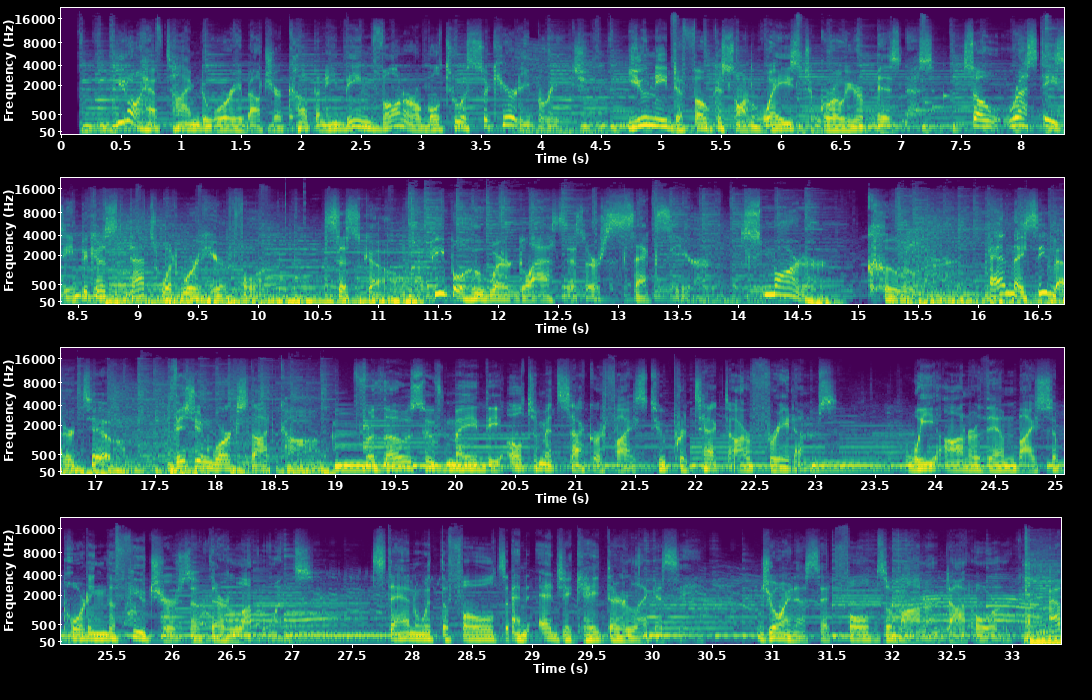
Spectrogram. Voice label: Commercials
